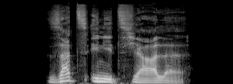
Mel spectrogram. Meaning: inflection of satzinitial: 1. strong/mixed nominative/accusative feminine singular 2. strong nominative/accusative plural 3. weak nominative all-gender singular
- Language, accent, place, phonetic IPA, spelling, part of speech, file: German, Germany, Berlin, [ˈzat͡sʔiniˌt͡si̯aːlə], satzinitiale, adjective, De-satzinitiale.ogg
